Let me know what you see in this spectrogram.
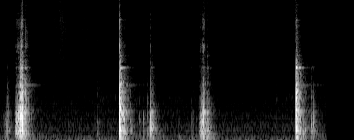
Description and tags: picking up glass bottle
bottle, glass, picking, up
